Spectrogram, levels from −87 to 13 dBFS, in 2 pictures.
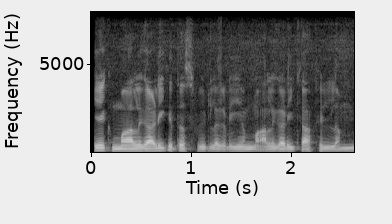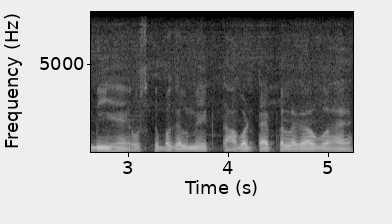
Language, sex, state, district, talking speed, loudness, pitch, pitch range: Hindi, male, Bihar, Katihar, 240 wpm, -18 LUFS, 100 Hz, 95-105 Hz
